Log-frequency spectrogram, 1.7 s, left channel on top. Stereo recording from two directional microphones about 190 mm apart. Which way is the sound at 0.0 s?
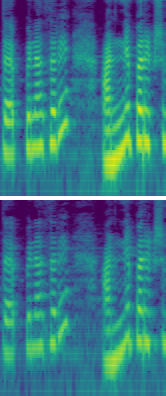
30° left (ahead or behind).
